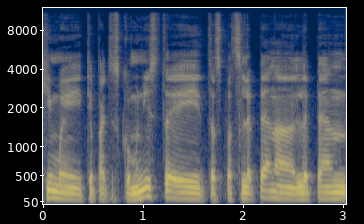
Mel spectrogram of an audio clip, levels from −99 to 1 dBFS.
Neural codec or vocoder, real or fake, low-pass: none; real; 10.8 kHz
